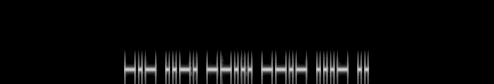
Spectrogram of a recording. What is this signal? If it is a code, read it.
Morse code, heard as a keyed tone, about 34 wpm, 700 Hz. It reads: KF7QVI
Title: USA Call Signs Repeated 3x 35wpm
